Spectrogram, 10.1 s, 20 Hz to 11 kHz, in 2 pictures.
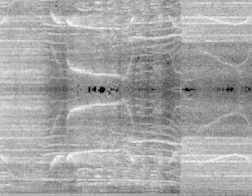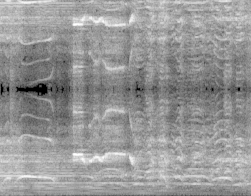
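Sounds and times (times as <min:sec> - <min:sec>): rock band playing live: 0:00.0 - 0:10.0
shouting voices: 0:00.0 - 0:10.0.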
